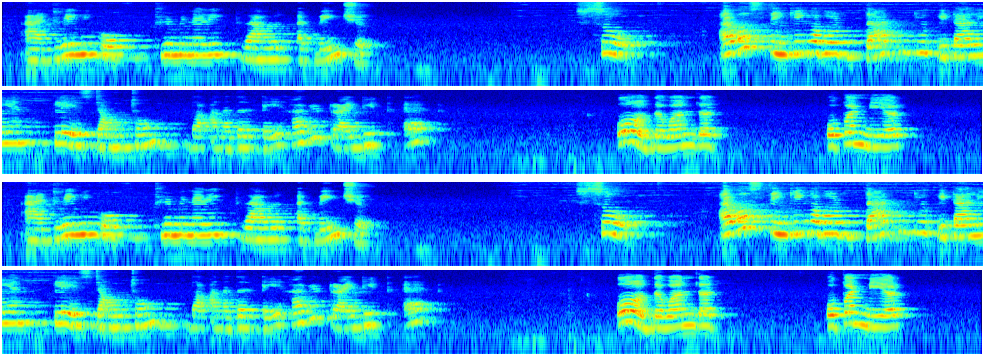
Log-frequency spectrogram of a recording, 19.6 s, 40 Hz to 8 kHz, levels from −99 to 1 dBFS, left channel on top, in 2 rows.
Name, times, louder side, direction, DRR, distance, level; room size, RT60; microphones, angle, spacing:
voice 1, 0.2-3.7 5.8-6.5 7.2-14.2, right 1 dB, 15° right, 0.5 m, -32 dB
voice 2, 16.0-16.9 18.1-18.8, right 3 dB, 65° right, 0.8 m, -28 dB
3.7 x 2.3 x 3.0 m
head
